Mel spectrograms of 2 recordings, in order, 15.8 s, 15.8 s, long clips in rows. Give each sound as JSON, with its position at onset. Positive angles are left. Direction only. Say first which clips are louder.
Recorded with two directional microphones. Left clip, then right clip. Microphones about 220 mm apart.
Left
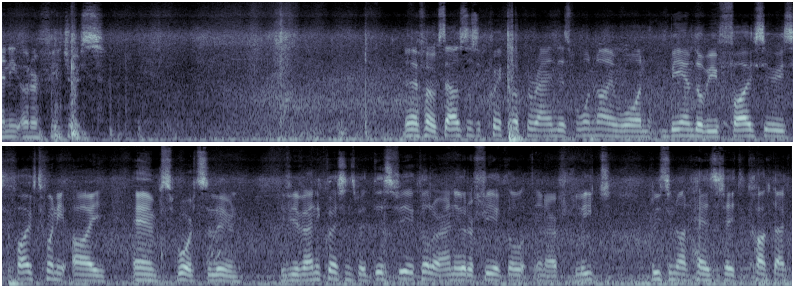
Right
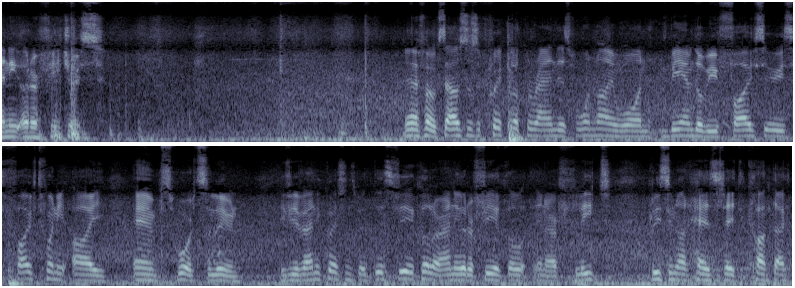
{"t": 0.0, "sound": "speech", "louder": "right 5 dB", "side_deg": -25}
{"t": 4.0, "sound": "speech", "louder": "left 1 dB", "side_deg": 0}
{"t": 4.6, "sound": "speech", "louder": "left 1 dB", "side_deg": -15}
{"t": 5.1, "sound": "speech", "louder": "left 3 dB", "side_deg": 5}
